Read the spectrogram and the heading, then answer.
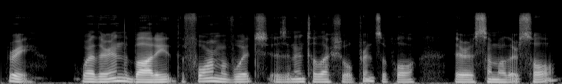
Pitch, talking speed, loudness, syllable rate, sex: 125 Hz, 190 wpm, -20 LUFS, 6.3 syllables/s, male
